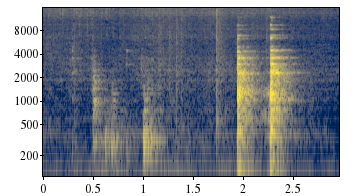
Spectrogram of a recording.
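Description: Garlic and onions hit hot canola oil in a pan, a quiet hiss with a few soft taps, then two loud, close bursts of sizzling as more goes in.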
